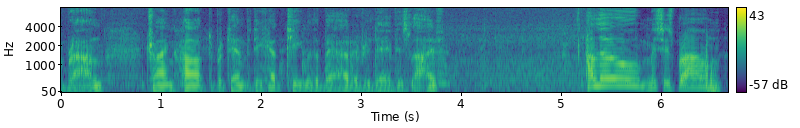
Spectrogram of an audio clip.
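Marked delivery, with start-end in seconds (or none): 5.2-6.6 high, eager hailing call; high-pitched greeting called to someone far away. A narrator's reading. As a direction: call brightly across the room. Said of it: "called Paddington as he caught sight".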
